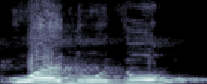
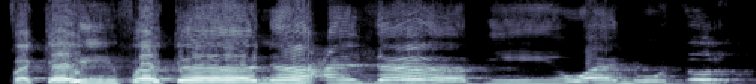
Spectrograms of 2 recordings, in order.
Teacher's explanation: Kalau nak berhenti, di sini kita ada pilihan. Kalau wakaf, kita ada pilihan sama ada ra tebal ataupun nipis.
